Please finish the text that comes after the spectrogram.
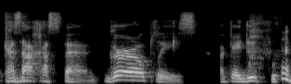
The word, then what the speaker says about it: Kazakhstan: the same error in mispronouncing uh Kazakhstan she did Kazakhstan they're like four syllables instead of three syllables only like Kazakhstan girl please okay do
